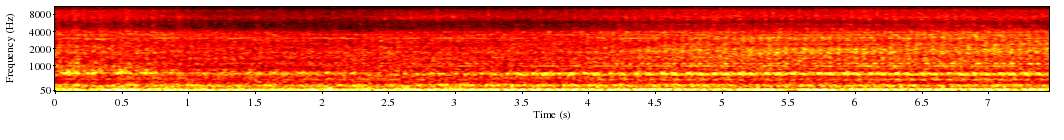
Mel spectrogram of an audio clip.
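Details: Idle recorded with the hood open: a steady engine hum with a faint, regular tapping about 2.5 times a second. The noise is odd and its cause unidentified.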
